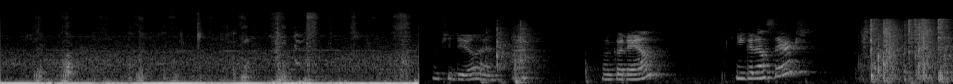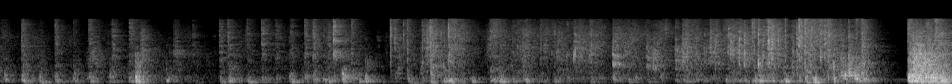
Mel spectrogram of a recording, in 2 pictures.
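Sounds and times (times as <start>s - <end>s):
dog claws tapping on wooden stairs: 8.6s - 18.4s.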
